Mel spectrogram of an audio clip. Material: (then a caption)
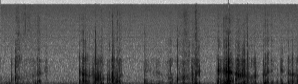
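Plastic. An orange and white medium-size plastic hair mask jar with a screw lid, apparently full, is held in one hand and tapped and scratched with the fingertips of the other. Quiet bursts of soft, muffled tapping and scratching come in clusters, with a dull, hollow low-mid tone and no bright edge.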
